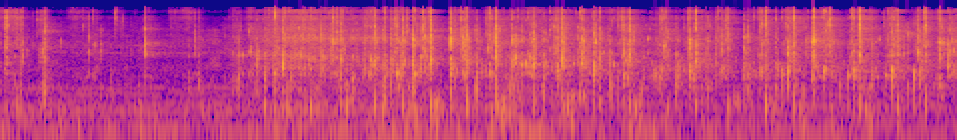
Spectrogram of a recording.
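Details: Pit Bull named nomyen eating a raw combo of sole, silver pomfret, Indian mackerel, duck feet and quail eggs; quieter scattered clicks at first, then dense wet crunching and rapid irregular bites from about two seconds onward.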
